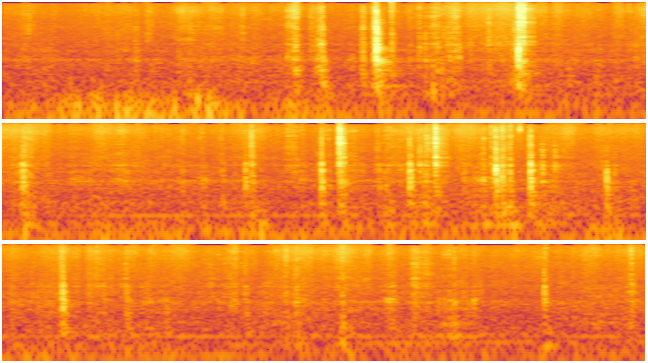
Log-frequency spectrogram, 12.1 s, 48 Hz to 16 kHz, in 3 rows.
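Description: Scattered light clicks and handling rustles as a shift-lock solenoid and its rubber boot are worked by hand into a 2011 Kia Sorento's plastic gear-shifter housing. The two sharpest clicks come about two and three seconds in.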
